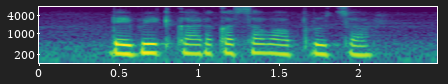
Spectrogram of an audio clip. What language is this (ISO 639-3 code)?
mar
